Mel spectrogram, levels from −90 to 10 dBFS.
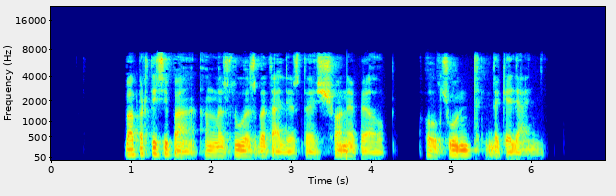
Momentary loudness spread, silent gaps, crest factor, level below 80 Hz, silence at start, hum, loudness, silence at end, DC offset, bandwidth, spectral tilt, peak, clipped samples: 9 LU; 4.33-4.60 s; 18 dB; -46 dBFS; 0.95 s; none; -20 LUFS; 0.8 s; under 0.1%; 7.6 kHz; -4 dB/octave; -2 dBFS; under 0.1%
